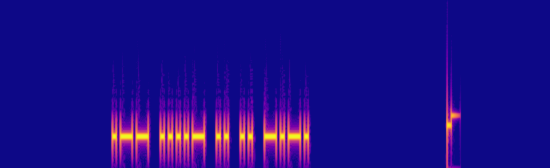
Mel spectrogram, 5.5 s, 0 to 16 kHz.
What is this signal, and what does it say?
Morse code, heard as a keyed tone, about 30 wpm, 700 Hz. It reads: W4IIC
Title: K1USN SST QSO Practice - 30wpm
